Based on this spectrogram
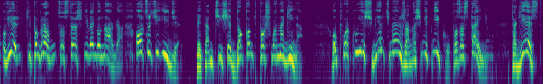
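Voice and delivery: high, eager bird voice singing praise; proud songbird crowing the victory; excited little bird. A narrator's reading.

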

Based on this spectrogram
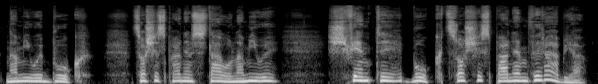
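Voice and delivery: high, wailing plea; tearful lament. A narrator's reading. Servant falling at his master's feet, tearful lament. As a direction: plead in distress, drawing out the holy oath. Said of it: "z ogromnym płaczem runął mu do nóg".

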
